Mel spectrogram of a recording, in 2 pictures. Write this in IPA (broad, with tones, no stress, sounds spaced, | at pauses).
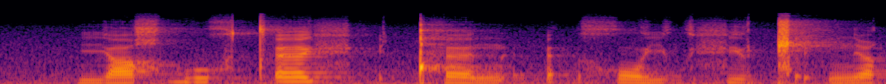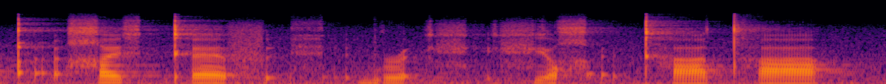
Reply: j a˩˧ χ b u˥ x tʼ ɛ˥ fʲ ḛ˥˧ ǃʰ ɛ˧˩ n ɛ̰˥ | x o˧˩ j ṵ˥˧ fʲ o˧ ǁ ḛ˧˩ n i˧˩ qʼ ḛ˧˩ χ e˥˧ x kʼ ɛ˧˩ f ḛ˥ h ḛ˥˧ b ɹ ɛ̰˧˩ fʲ ḛ˥ fʲ o˧˩ χ ɛ̰˥˧ kʰ a˩˧ tʰ a˧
